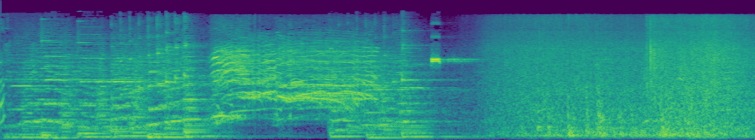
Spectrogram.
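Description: After a short burst of tonal music, a sharp splash into water rings out, followed by a steady wash of churning pool water and faint children's voices.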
